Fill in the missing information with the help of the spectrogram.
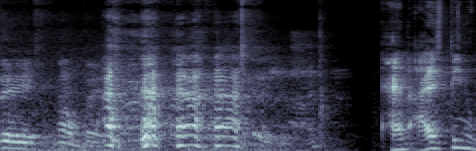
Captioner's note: laughing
